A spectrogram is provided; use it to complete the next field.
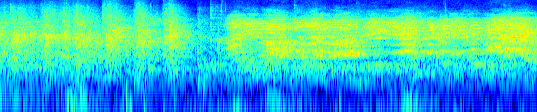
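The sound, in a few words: audience applause for the teachers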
